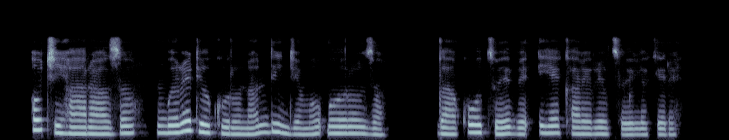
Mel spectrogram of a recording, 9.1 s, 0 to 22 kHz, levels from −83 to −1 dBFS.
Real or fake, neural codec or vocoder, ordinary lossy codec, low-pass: fake; codec, 44.1 kHz, 7.8 kbps, DAC; none; 7.2 kHz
